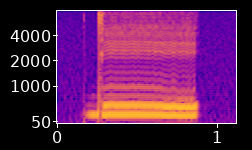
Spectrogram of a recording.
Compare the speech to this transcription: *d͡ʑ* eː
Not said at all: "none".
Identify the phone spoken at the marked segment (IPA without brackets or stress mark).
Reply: d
